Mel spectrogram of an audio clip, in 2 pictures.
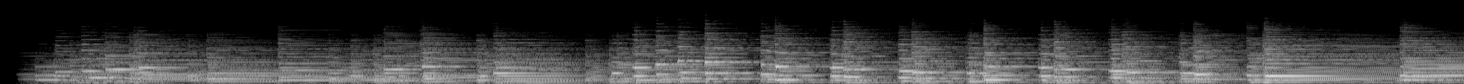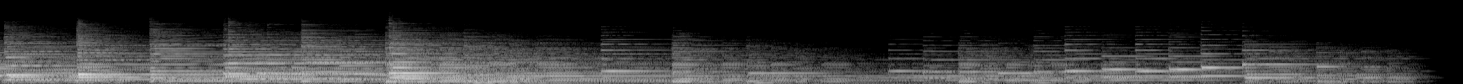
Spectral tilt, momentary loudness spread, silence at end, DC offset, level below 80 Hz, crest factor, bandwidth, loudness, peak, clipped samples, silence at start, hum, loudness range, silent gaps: -8 dB/octave; 13 LU; 0.45 s; under 0.1%; -42 dBFS; 18 dB; 8.6 kHz; -21 LUFS; -2 dBFS; under 0.1%; 0.25 s; none; 9 LU; none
